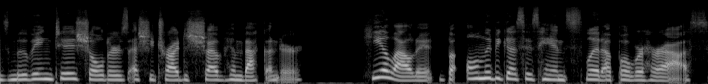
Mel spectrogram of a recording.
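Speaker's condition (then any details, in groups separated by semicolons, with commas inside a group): No condition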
